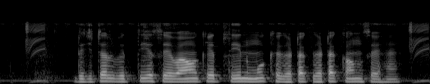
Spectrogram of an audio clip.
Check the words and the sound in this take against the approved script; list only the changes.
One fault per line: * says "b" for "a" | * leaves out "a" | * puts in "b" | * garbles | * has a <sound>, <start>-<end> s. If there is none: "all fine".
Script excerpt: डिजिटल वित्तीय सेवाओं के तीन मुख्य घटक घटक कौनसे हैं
all fine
